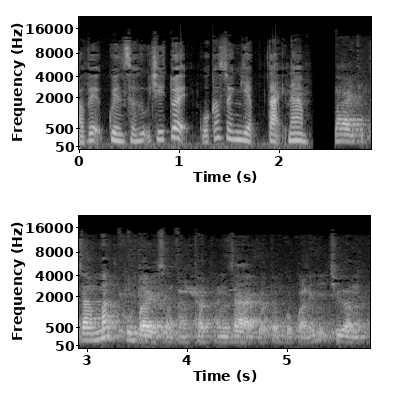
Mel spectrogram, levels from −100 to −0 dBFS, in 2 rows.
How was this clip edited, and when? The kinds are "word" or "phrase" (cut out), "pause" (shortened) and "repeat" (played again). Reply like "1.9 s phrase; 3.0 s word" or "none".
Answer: 2.1 s word; 3.5 s word; 3.9 s word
